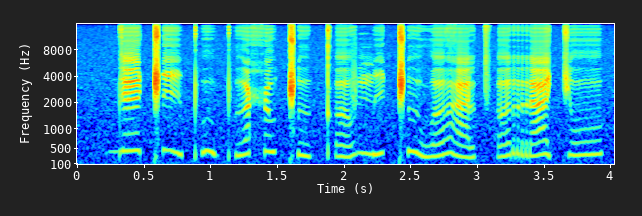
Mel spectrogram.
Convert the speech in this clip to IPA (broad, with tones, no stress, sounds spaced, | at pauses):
d ɛ˦˥ ǁ i˥˩ pʼ u˥˩ pʼ ɯ˨˥ ħ u˦˥ ǁ ɯ˨˩˦ kʼ ʌ˨˩˦ v m i˧˥˧ ǁ ɯ˥˩ w ʌ˨˥ ɦ a˨˩˦ l t͡sʼ ʌ˨˥ r a˧˥˧ c o˦˥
